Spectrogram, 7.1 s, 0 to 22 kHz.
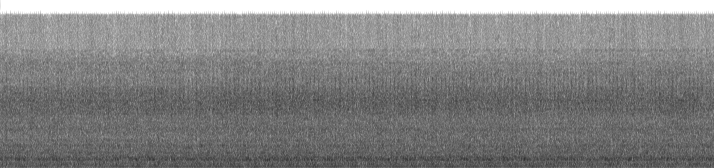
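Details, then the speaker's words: Toro Recycler Personal Pace self-propelled mower, model 20332, after a transmission/gearbox repair: the single-cylinder engine starts on the first pull and holds a steady, even buzz; normal running. "It's working. It's a good running mower too. It starts on the first pull."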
